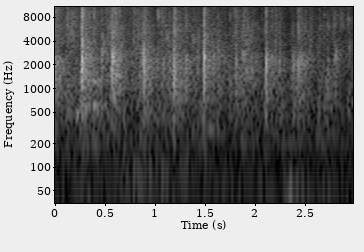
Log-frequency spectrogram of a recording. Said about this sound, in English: How about that word? Come on now, give Jesus a hand clap.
